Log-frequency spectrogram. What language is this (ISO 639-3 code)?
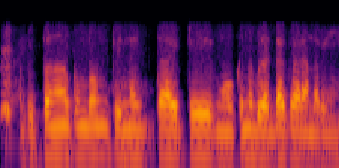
mal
